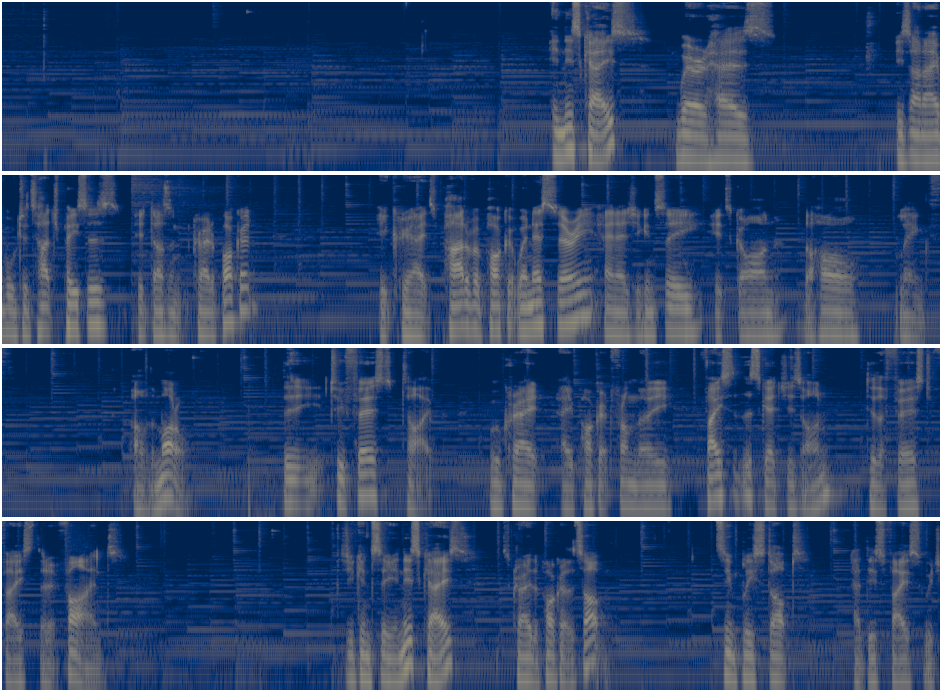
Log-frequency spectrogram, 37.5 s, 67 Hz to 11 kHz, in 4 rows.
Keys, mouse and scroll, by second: 2.1 click, 7.8-9.5 drag, 11.6-13.5 drag, 14.8-19.4 drag, 20.4 click, 30.6 click, 33.9-34.9 scroll up 2, 34.9 click.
